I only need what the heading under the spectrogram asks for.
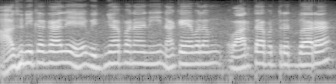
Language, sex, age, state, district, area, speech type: Sanskrit, male, 45-60, Andhra Pradesh, Chittoor, urban, spontaneous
